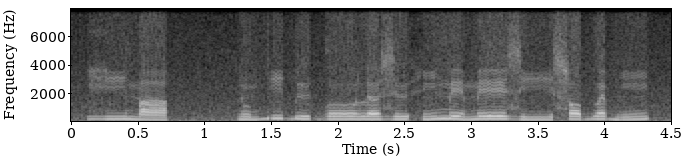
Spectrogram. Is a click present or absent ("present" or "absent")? absent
